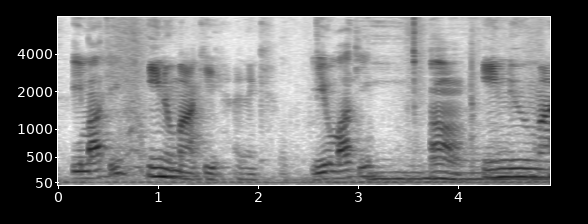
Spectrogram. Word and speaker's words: Inumaki: But his name is Imaki. So we have a Maki and an Imaki. I think it's Inumaki.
